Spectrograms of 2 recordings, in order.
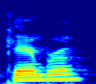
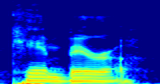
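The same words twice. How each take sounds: First: It is pronounced the local Australian way. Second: It is pronounced the way Americans say it. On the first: The speaker calls it right. "It's Canberra" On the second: The speaker calls it wrong. "Americans I've heard of say Canberra"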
